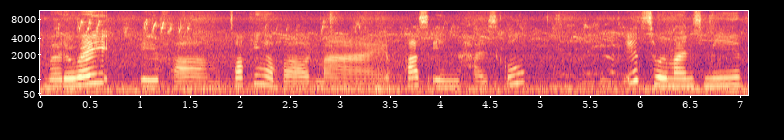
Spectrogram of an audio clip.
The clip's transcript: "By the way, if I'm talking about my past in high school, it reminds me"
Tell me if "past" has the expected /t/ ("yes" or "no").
no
